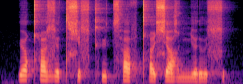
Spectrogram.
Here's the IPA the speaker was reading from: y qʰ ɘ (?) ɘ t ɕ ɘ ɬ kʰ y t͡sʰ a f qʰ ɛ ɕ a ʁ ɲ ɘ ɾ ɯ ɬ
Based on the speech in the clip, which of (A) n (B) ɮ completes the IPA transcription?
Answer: B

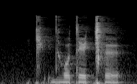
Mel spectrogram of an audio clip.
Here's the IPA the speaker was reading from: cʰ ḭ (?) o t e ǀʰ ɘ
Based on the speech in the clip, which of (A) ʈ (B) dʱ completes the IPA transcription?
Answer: B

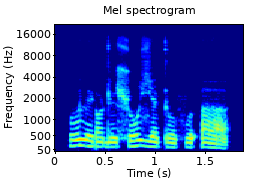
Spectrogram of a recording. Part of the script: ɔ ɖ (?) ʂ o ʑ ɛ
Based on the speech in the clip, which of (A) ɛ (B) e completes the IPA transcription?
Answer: B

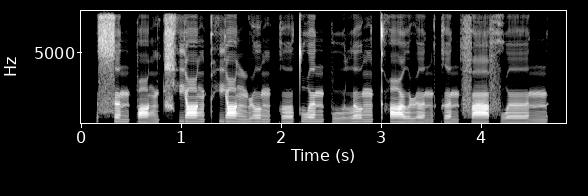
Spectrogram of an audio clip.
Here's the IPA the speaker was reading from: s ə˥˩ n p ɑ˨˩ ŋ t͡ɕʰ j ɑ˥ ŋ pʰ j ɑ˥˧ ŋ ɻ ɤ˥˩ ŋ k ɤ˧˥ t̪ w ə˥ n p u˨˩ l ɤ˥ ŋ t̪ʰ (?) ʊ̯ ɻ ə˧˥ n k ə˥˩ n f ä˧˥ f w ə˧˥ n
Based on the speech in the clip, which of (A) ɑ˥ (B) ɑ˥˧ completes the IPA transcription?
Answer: A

